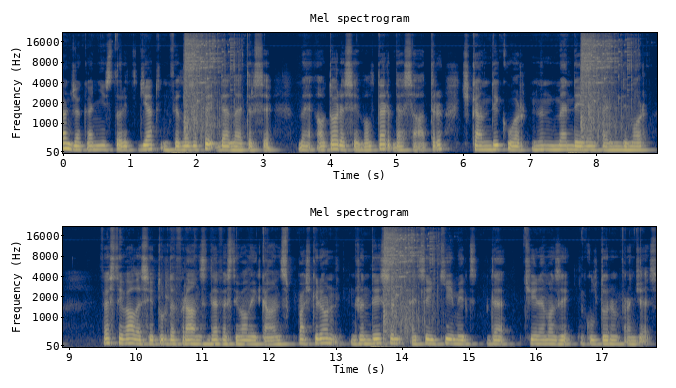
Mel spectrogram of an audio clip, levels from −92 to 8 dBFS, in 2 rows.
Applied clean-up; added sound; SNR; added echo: none; Shatter; 16 dB; none.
